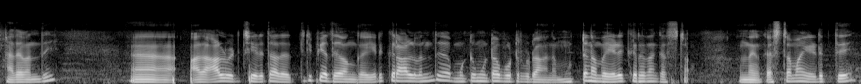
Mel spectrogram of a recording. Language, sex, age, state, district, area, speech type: Tamil, male, 18-30, Tamil Nadu, Mayiladuthurai, urban, spontaneous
